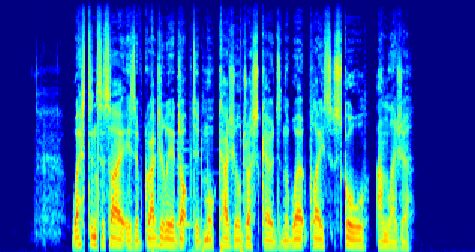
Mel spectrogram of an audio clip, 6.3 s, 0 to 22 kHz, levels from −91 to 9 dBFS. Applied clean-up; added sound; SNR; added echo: none; Dishes, pots, and pans; 17 dB; none.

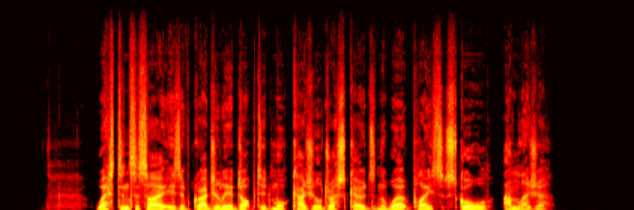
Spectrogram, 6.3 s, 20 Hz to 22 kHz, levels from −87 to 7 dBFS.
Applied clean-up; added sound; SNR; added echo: none; none; none; none.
